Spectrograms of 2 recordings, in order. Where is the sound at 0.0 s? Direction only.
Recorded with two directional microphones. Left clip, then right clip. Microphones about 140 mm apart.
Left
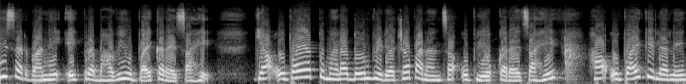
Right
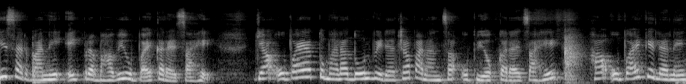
40° left (ahead or behind).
